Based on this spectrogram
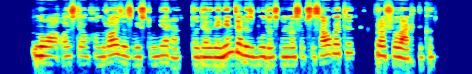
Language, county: Lithuanian, Vilnius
